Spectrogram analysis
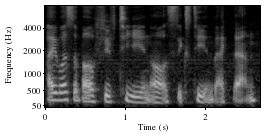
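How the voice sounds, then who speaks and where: A woman's voice: on the low side, moderate pace, creaky, crowd noise. A middle-aged woman from northeast Thailand, a native Lao speaker with a Thai accent, giving conversational interview answers.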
